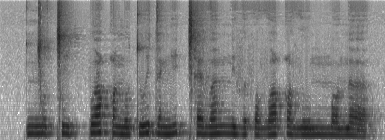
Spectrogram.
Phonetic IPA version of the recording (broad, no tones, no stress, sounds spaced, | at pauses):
ŋ͡ǀ u ǀ i pː o qʷ ɘ ŋ o tʷ i d ɛ ŋ i ǀʰ ɛ v ɐ nː i v ɘ f ɔ v ɔ qʷ ɨ v u mː ɔ n ɐ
